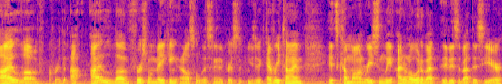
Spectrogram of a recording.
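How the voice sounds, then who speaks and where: A man with an American accent talks at a very fast pace in a medium pitch with ordinary pitch variation, music playing in the background. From New York. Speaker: YouTuber and musician. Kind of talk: casual interview chat. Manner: halting.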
